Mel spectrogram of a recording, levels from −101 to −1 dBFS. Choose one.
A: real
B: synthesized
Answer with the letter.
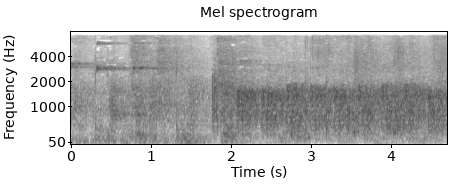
A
